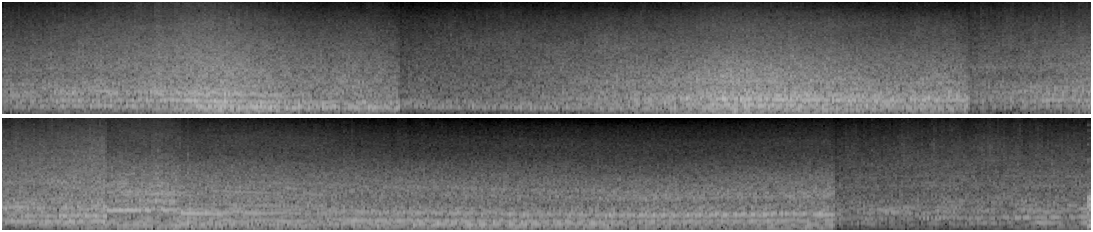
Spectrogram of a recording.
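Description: Race truck engines in a sim racing game truck series at North Wilkesboro, droning and shifting in pitch over a long stretch, several motors overlapping at moderate level with no voice heard.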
